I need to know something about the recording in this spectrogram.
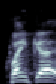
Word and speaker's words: Cuenca: dirty french novel cuenca and if i pronounce that wrong sorry i don't speak spanish man it's a pleasure to talk to you pleasure to talk to you you nailed it though cool i get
